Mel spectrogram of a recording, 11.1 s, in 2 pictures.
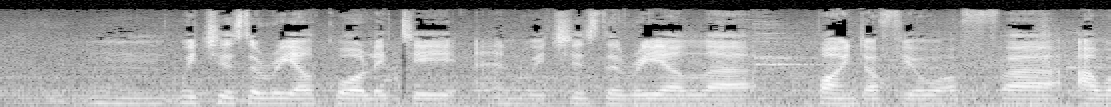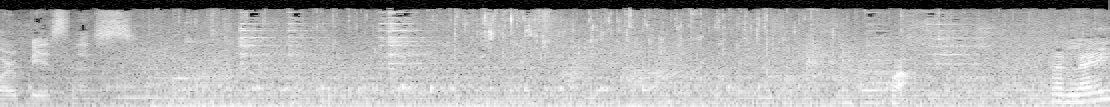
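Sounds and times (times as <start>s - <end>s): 
speech: 0.9s - 8.2s, 9.9s - 11.0s
wine being poured into glasses: 6.2s - 10.6s.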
